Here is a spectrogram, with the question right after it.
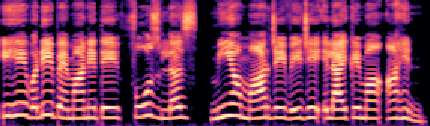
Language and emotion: Sindhi, neutral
